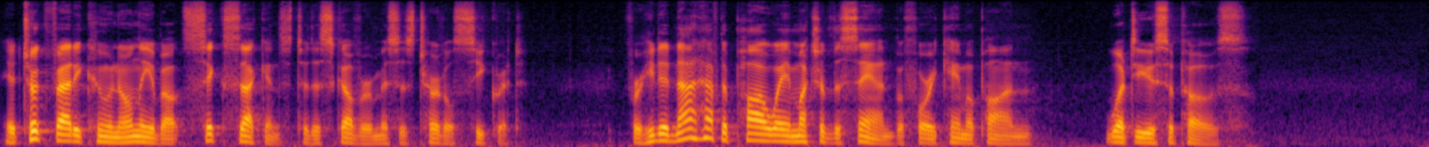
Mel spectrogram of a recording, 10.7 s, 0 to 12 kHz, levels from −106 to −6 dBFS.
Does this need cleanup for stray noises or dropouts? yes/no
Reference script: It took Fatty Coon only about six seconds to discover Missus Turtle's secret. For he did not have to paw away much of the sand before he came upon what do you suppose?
no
